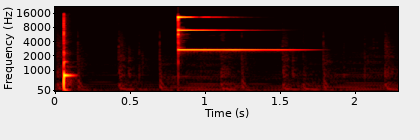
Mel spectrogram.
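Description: A short knock, then a single bright bell-like ding a little under a second in that rings and fades away over about a second: an editing sound effect.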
